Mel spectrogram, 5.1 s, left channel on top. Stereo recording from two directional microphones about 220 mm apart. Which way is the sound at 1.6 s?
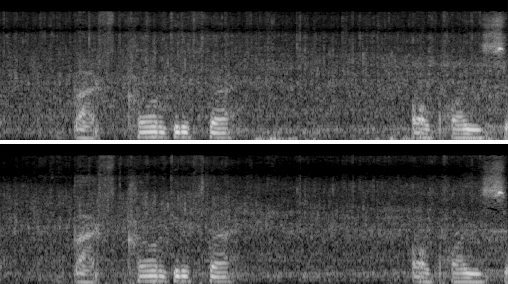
50° left (ahead or behind).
